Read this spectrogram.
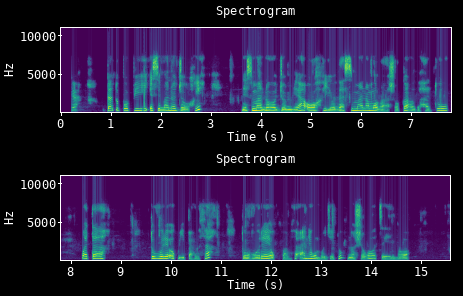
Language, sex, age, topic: Oshiwambo, female, 25-35, agriculture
